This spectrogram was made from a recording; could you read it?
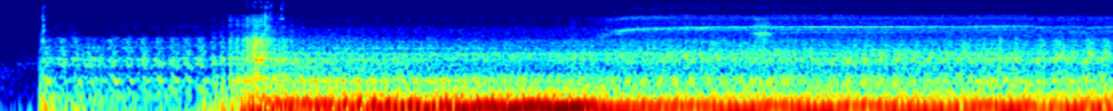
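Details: Ford Power Stroke diesel truck after fitting a new exhaust back pressure sensor and cleaning the air filter. It catches after a brief crank and settles into a steady, even idle with a low, smooth clatter and no odd knocks. Normal idle.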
